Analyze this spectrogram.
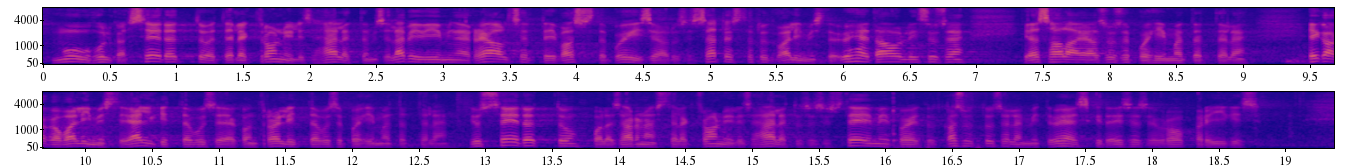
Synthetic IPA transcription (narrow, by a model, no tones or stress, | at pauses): muːɦulɡ̥ɑsːe̞ːt̪ɤ̞t̪ːue̞t̪ːe̞le̞k̚t̪ro̞ːnilise̞ɦæːle̞t̪ːˑɑmise̞læbiviːmine̞ɾʔe̞ɑlse̞lt̪ːe̞jvɑst̪ɑpɤɦise̞ɑd̪̥use̞sːæt̪ːˑe̞st̪ɑt̪ːˑud̪vɑlʲimist̪e̞ʔyɦet̪ɑolisuse̞ | jɑsɑlɑjɑsus̬e̞pɤɦimɤt̪ːˑe̞t̪ːe̞le̞ | e̞ɡ̥ɑkɑvɑlʲimist̪e̞jælʲɡ̥it̪ːˑɑvuse̞jɑko̞nt̪ro̞lʲːit̪ːˑɑvuse̞pɤɦimɤt̪ːˑet̪ːe̞le̞just̪se̞ːt̪ɤ̞t̪ːupo̞le̞sɑrnɑst̪e̞le̞kt̪ro̞ːnilise̞ɦæːle̞t̪ːˑuse̞syst̪e̞ːmipoet̪ːˑud̪̥̚kɑsut̪ːˑuse̞le̞mit̪ːˑe̞yɦe̞skit̪e̞jse̞se̞wɾo̞ːpːˑɑɾiːɡ̥is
